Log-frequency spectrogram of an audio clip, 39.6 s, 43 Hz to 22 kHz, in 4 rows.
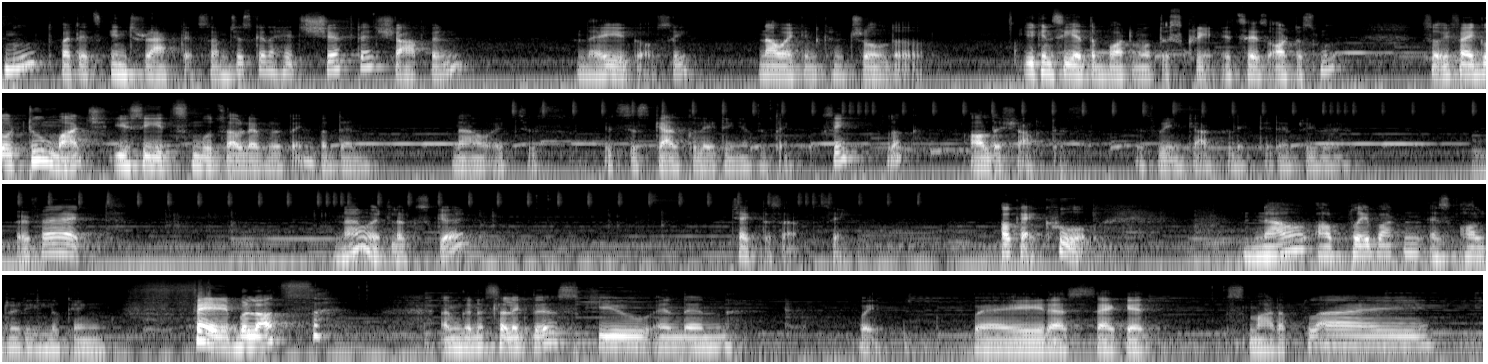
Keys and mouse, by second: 14.9 click, 16.8-20.4 drag, 16.8-20.4 right drag, 21.3 middle click, 23.3 click, 24.1-27.0 middle drag, 28.8-31.2 middle drag, 32.0 click, 32.9 q, 38.8 middle click.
